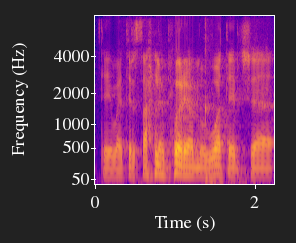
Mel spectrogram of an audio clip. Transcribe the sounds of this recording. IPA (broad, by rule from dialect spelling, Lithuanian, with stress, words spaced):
tɐɪ ˈʋɐt ɪr ˈsɑːlʲeː ˈbʊʋoː rʲɛnoːˈʋuɔtɐ ɪr ˈt͡ʃʲɛ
